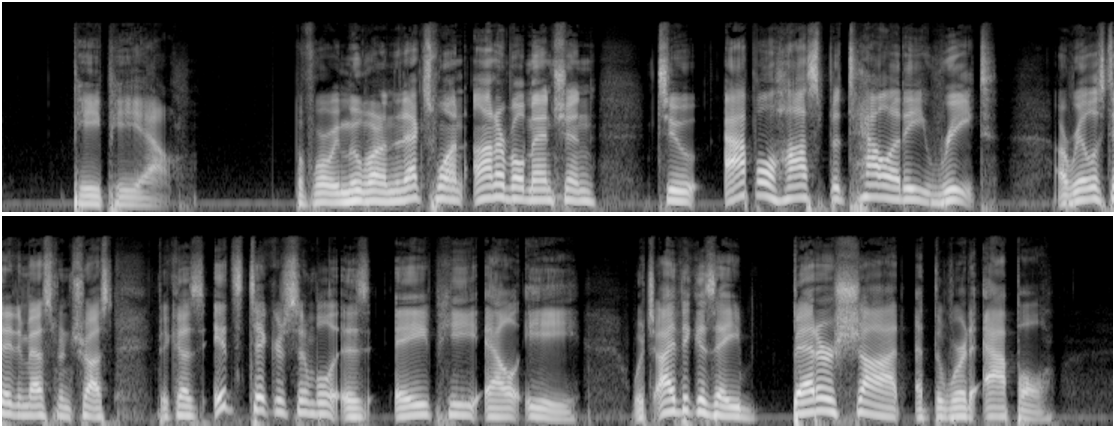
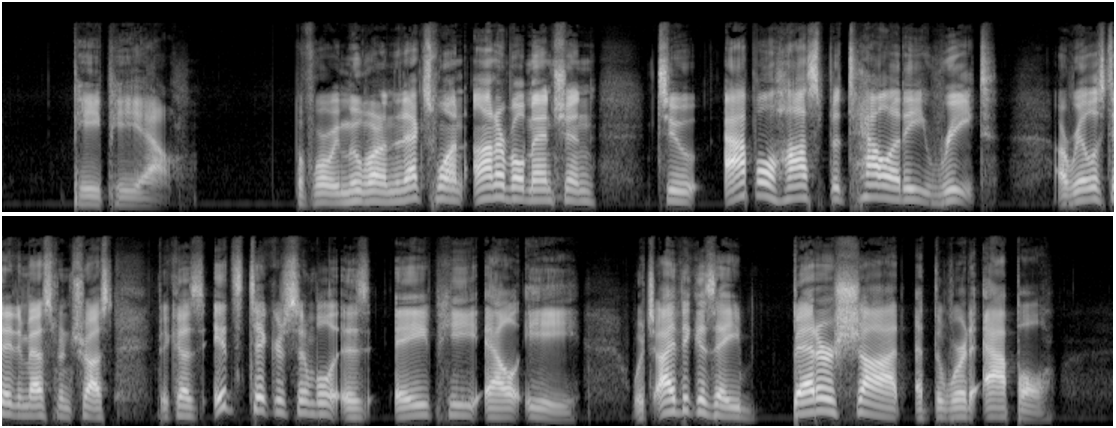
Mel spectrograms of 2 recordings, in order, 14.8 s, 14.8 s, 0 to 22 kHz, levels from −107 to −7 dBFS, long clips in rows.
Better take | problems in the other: first | thin; very; fading below 650 Hz

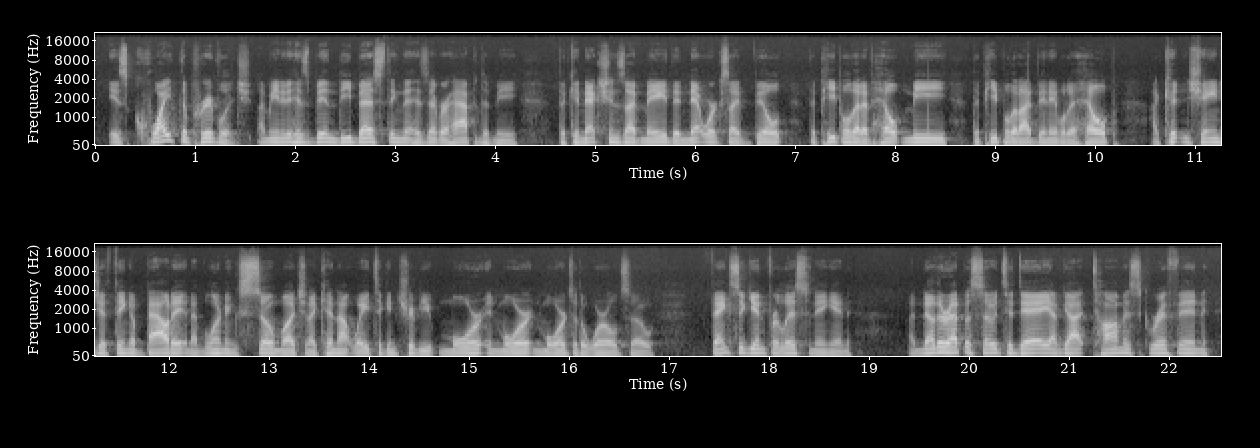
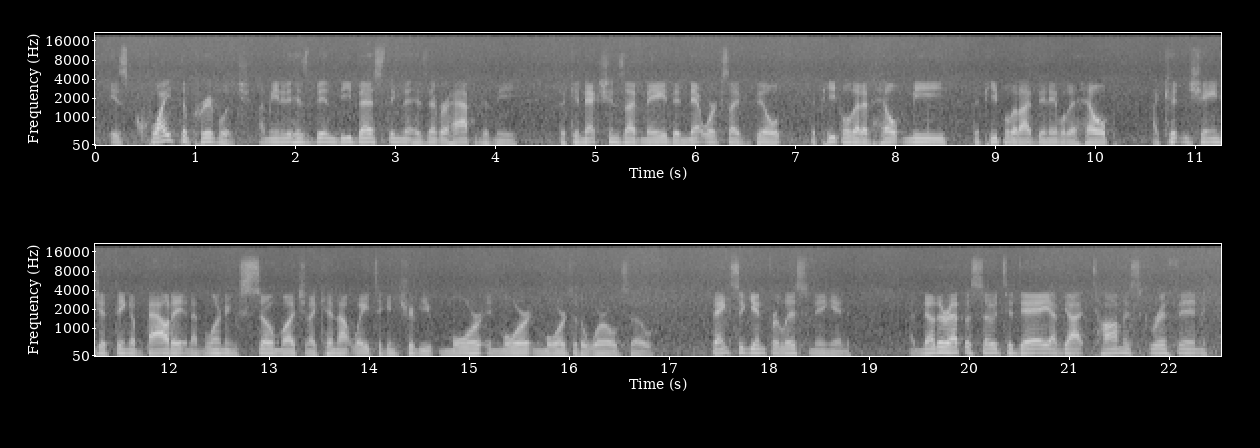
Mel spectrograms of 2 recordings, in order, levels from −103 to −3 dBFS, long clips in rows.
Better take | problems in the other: first | hiss; loud; throughout; 6 dB below the speech; faint in the first

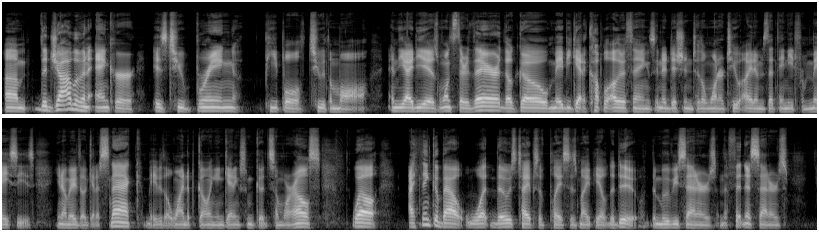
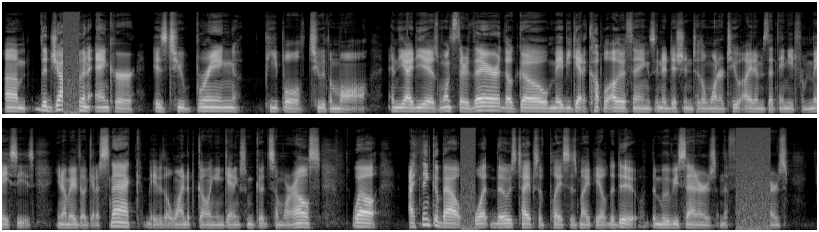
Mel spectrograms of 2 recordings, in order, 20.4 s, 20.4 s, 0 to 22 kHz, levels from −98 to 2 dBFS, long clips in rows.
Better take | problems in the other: first | audio cutting out; filled with static; at 1 s, at 16 s and at 19 s

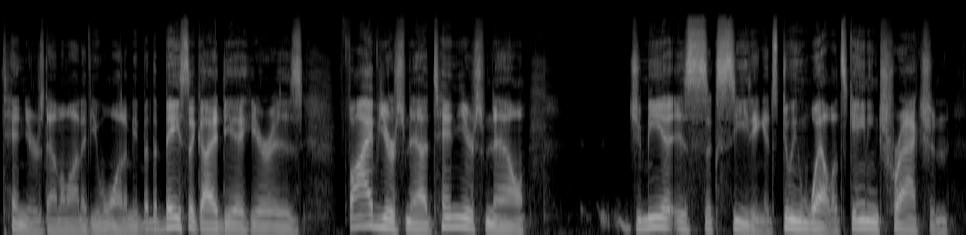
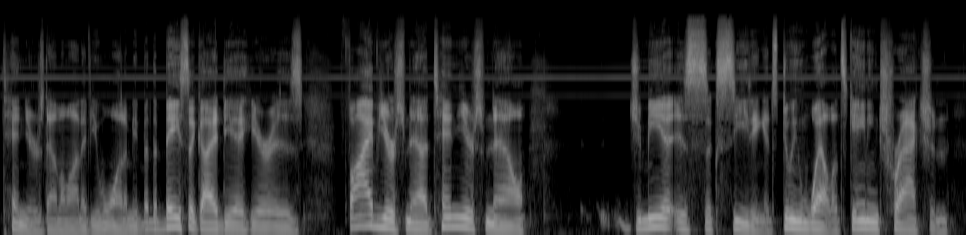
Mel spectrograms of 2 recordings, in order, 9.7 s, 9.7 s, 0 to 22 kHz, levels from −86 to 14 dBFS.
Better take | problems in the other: first | high-pitched whine; faint; throughout; 5.5 kHz, 30 dB below the speech

